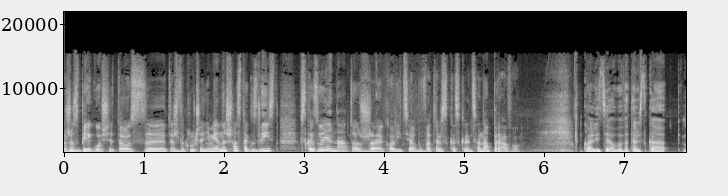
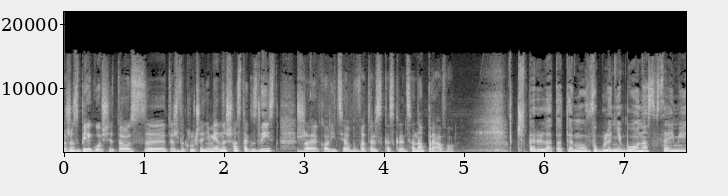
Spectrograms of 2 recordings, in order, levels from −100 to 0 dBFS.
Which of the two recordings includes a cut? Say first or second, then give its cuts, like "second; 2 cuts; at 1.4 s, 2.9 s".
second; 2 cuts; at 2.9 s, 5.6 s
